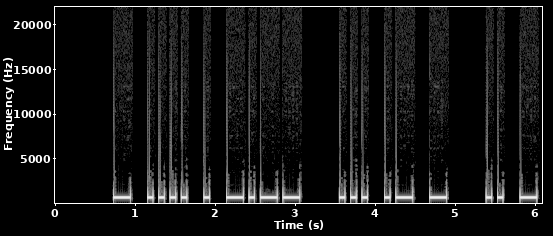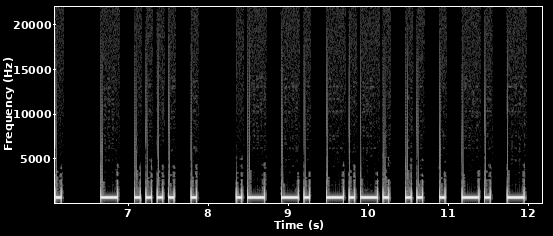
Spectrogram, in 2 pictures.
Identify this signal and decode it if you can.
Morse code, heard as a keyed tone, about 17 wpm, 700 Hz. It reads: THEY SAT IN THE ANCIENT
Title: A Sound Of Thunder 17wpm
